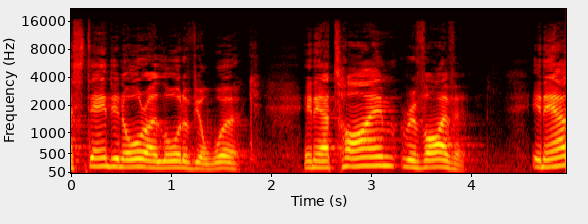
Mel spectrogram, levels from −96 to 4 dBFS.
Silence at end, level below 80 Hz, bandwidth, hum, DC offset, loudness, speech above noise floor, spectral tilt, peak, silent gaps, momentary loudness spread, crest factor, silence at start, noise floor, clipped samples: 0 s; -74 dBFS; 16.5 kHz; none; under 0.1%; -29 LUFS; 36 dB; -6.5 dB/octave; -14 dBFS; none; 9 LU; 16 dB; 0 s; -64 dBFS; under 0.1%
